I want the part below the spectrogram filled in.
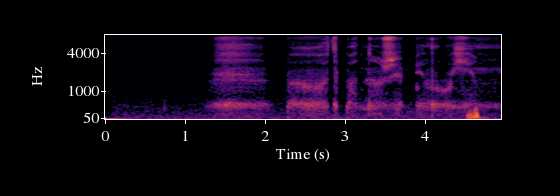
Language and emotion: Russian, sad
